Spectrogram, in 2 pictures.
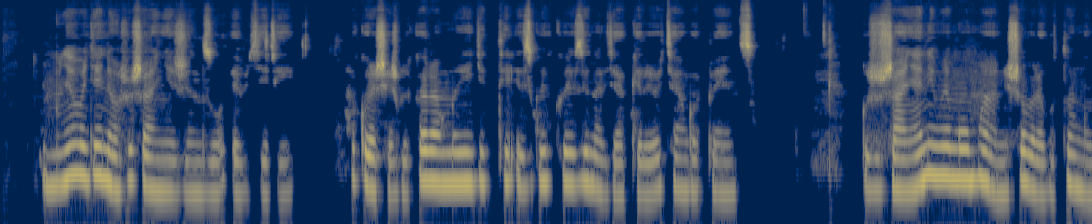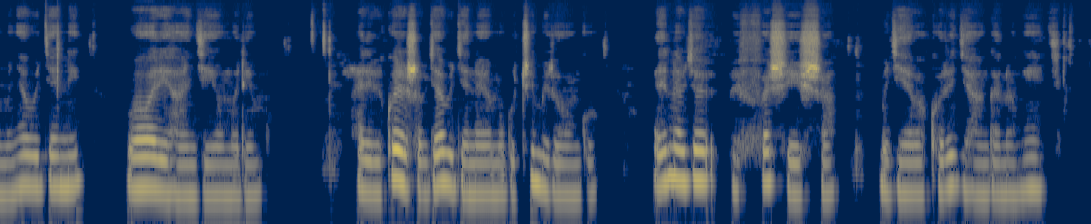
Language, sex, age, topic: Kinyarwanda, female, 18-24, education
